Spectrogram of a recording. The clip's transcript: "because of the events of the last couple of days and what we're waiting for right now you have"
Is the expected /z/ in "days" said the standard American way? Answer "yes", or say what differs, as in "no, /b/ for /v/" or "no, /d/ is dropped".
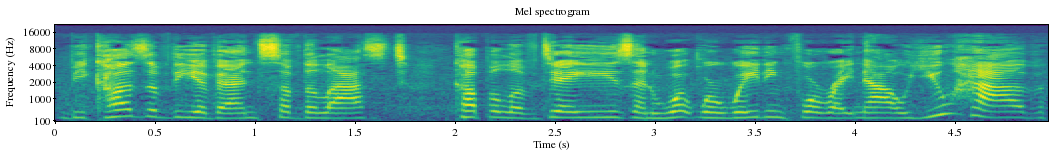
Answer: yes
